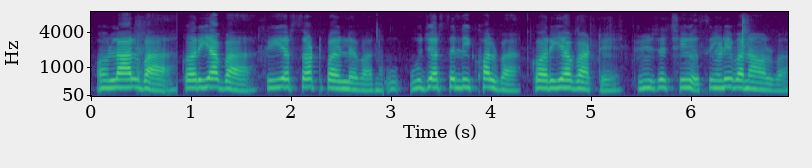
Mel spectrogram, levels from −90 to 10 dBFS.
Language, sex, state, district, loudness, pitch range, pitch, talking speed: Bhojpuri, female, Uttar Pradesh, Ghazipur, -22 LUFS, 190-240 Hz, 230 Hz, 165 wpm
